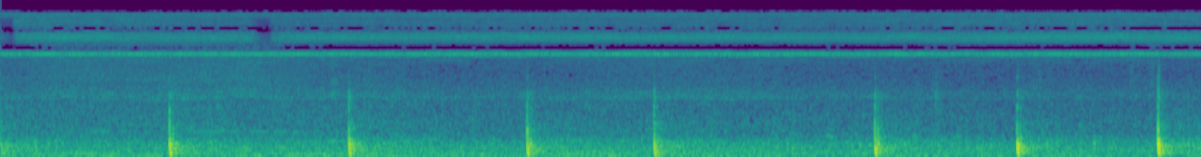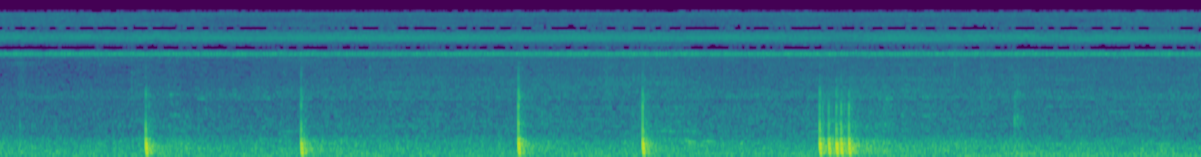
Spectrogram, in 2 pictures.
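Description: Distant fireworks shells bursting one after another, a sharp bang about every one and a half to two seconds, each trailing off briefly, with a quick cluster of several bangs near the end. A steady high-pitched whine runs underneath.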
